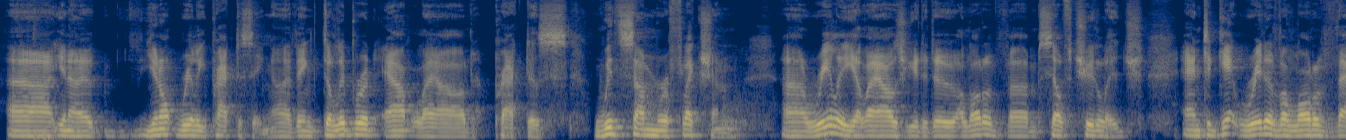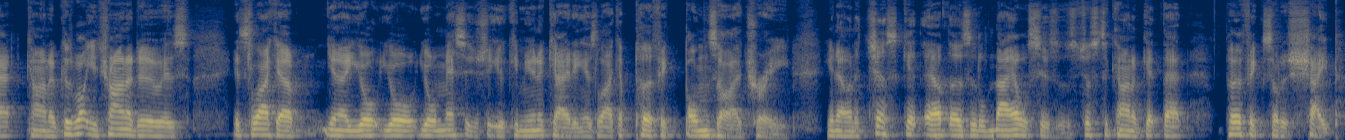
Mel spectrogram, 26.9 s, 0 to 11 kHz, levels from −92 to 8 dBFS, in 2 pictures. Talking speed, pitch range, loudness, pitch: 190 wpm, 110-125 Hz, -25 LUFS, 115 Hz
